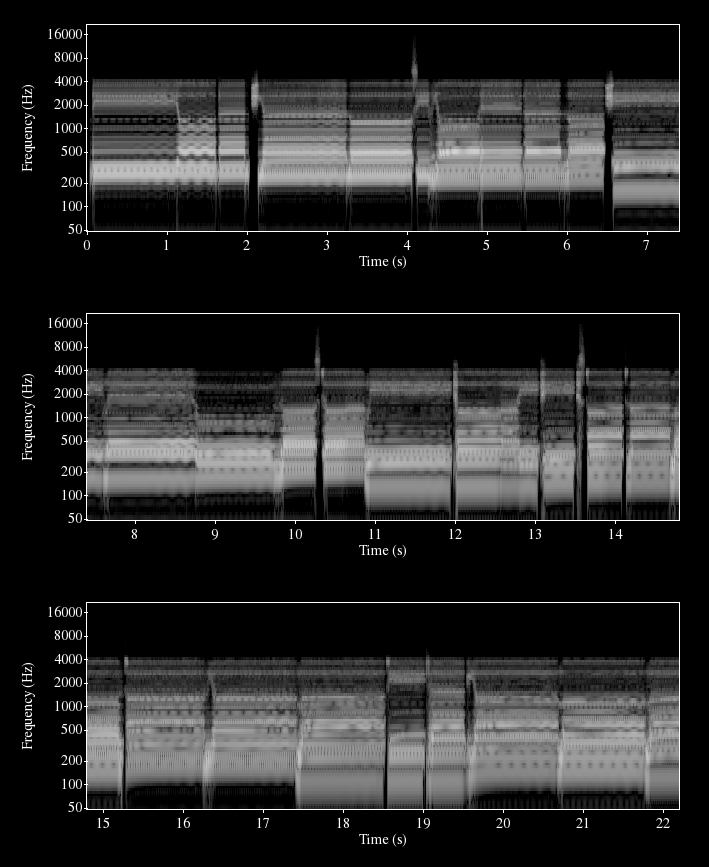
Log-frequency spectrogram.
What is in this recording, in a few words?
tutti, chorale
